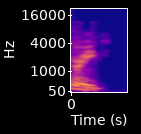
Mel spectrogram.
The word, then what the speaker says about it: Greig: Greig. It's Greig. – It's Greek. So let me paint the picture. Here. – To me. – The Ottawa's up on Toronto 4-3, I think. – Yep. – Greig gets breakaway, empty net, does a slap shot, a big old from the hash.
